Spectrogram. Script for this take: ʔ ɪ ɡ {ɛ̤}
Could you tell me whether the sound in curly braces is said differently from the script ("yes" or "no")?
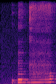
no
